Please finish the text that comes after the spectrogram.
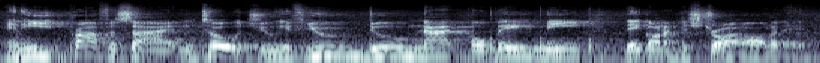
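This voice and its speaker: A man's voice: a little high, expressive, moderate pace. A man teaching scripture, reading verses aloud and then explaining them in plain, emphatic talk. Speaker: preacher. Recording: echoey room with air conditioning hum.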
